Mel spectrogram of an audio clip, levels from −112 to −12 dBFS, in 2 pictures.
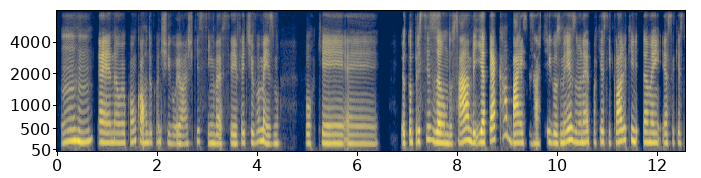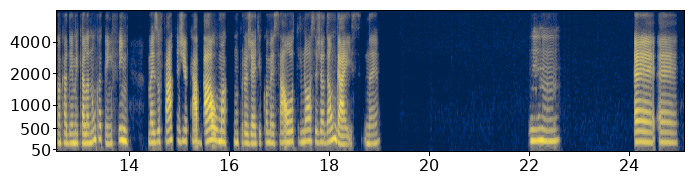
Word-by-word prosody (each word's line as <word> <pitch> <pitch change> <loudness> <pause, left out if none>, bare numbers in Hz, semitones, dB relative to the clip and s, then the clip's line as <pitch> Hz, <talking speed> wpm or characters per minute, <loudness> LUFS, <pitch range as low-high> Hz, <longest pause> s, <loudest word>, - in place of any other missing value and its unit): Uhum. 230 +2 +1
É, 210 -1 +1
não, 205 -1 -4
eu 205 - -5
concordo 215 -2 -4
contigo, 200 -3 -12
eu 185 - -3
acho 190 +2 -12
que 230 - -13
sim, 200 -3 -7
vai 190 -1 -3
ser 195 +1 -11
efetivo 205 +2 -6
mesmo, 190 -4 -2 0.5
porque, 195 +1 -9 0.5
eh, 185 -1 -9 0.5
eu 200 - -1
tô 220 +3 0
precisando 215 -4 +2
sabe, 210 +2 +4
e 220 - +7
até 215 +4 +6
acabar 260 - +3
esses 200 -2 -11
artigos 200 0 -4
mesmo, 215 0 +2
né, 215 +1 +1
porque 220 0 -9
assim 215 -1 -6
claro 225 +5 +3
que 235 -3 0
também 210 -1 0
essa 200 +1 -7
questão 200 -1 -11
acadêmica 195 0 -3
ela 195 0 +2
nunca 265 +7 -1
tem 185 -4 -8
fim, 245 +4 +2 0.4
mas 210 +1 -2
o 225 - -2
fato 235 +3 +2
de 235 0 -3
acabar 225 +1 +6
uma 225 -3 +2
um 215 - -4
projeto 195 -1 -4
e - - -14
começar 200 -1 -2
outro, 220 0 -1
nossa, 230 0 -1
já 215 0 -5
dá 220 +2 -1
um 265 +5 +3
gás, 175 -1 +2
né. 190 +1 -8 3.0
Uhum. 240 0 +1 1.5
É, 220 -1 +4 0.4
é. 205 - -16
210 Hz, 140 wpm, -20 LUFS, 195-230 Hz, 3.0 s, e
